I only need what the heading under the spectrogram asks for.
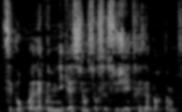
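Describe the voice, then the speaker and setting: A woman with a fairly low voice speaks as a local elected official in a formal, prepared interview. Her delivery is measured and didactic, laying out points in order. Clear background noise sits behind her. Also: steady tone, mellow. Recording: clearly noisy background ambience.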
